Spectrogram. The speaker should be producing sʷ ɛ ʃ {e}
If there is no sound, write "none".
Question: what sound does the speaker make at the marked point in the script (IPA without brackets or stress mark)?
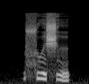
ɘ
